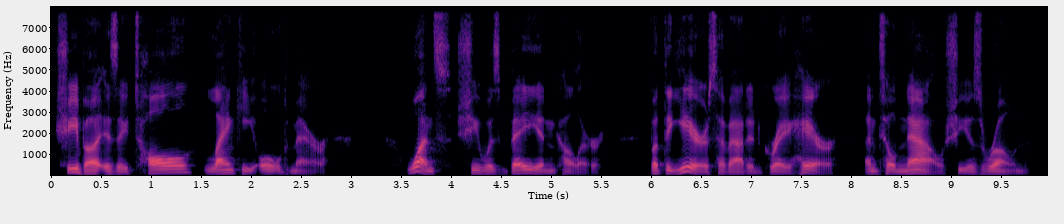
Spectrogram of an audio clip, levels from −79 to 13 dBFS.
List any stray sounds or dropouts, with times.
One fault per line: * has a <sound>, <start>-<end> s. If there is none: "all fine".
all fine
